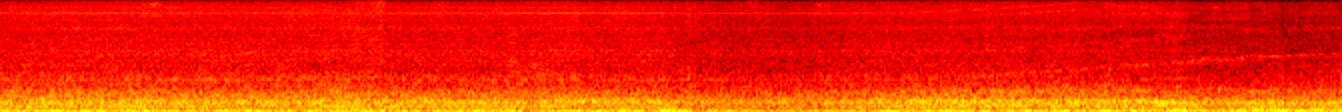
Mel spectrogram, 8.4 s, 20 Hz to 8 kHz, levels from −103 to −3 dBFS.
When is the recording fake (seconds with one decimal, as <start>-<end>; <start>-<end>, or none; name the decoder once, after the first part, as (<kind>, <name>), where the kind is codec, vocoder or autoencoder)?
1.9-2.4 (codec, SNAC); 6.9-7.9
